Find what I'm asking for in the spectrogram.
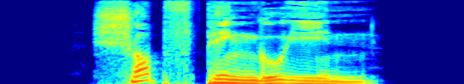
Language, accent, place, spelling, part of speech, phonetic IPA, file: German, Germany, Berlin, Schopfpinguin, noun, [ˈʃɔp͡fˌpɪŋɡuiːn], De-Schopfpinguin.ogg
- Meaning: crested penguin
